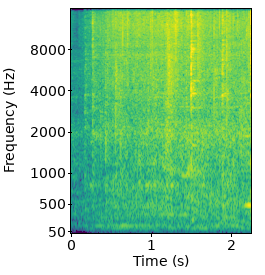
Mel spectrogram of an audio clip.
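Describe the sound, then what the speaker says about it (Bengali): Masala spice paste fries in a pan with browned onion for a pomfret curry, giving a close, steady sizzle and crackle with light stirring scrapes, no voices. "দিয়ে ভালো করে আমি ভেজে নিচ্ছি যাতে এতে মশলার কাঁচা গন্ধটা চলে যায়"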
